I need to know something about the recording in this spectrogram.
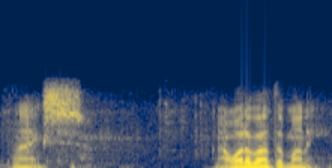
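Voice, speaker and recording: A hard-boiled American investigator from an old radio drama, with a low voice that swings widely in pitch. He is clipped and wry, and the vintage recording is slightly muffled. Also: expressive, normal speed. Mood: firm, businesslike. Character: tough, wry male American private investigator. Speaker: lead actor and first-person narrator. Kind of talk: 1950s American detective radio drama acting.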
